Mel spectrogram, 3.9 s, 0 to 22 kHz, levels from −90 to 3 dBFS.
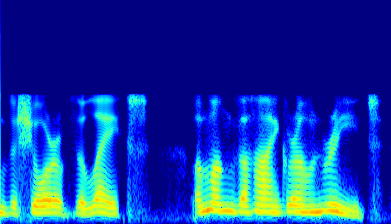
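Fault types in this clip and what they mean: Codec 2 vocoder: speech resynthesised from sine waves, heavily robotic and buzzy, which fits 3.2 kbit/s; spectrogram shows stiff harmonics, empty above 3.8 kHz.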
